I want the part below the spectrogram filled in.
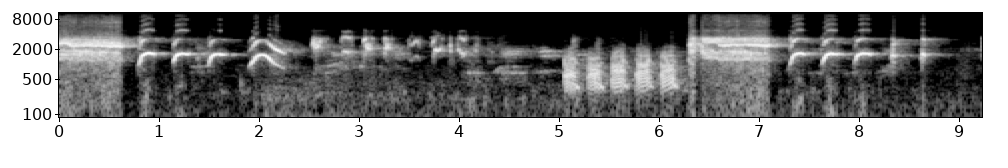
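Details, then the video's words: Loud common myna song: harsh hissing squawks, repeated rising whistled notes, arched whistles, a jumble of chattering phrases and a rhythmic series of deep croaking pulses, then more squawks and whistles. "Tiếng chim sáo, sáo nghệ hót chuẩn"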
